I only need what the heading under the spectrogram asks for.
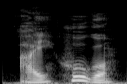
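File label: there is juice, spanish, male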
